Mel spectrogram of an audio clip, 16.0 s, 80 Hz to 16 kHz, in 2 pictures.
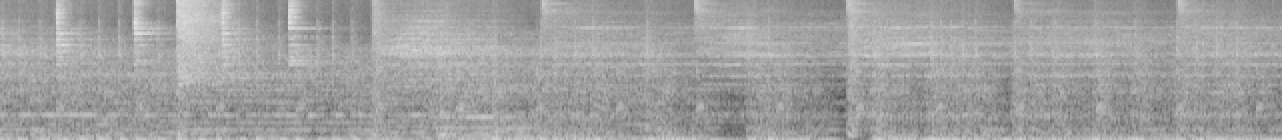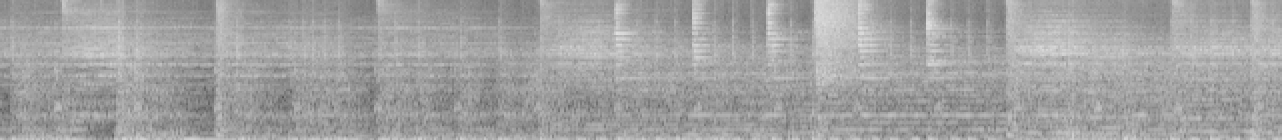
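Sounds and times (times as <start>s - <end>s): bass guitar: 0.0s - 16.0s
drum kit: 0.0s - 16.0s
loud electric guitars: 0.0s - 16.0s.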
